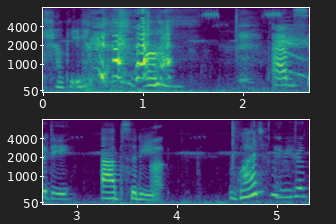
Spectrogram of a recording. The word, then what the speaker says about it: Abcde: Like Absidy. Chuck E. Cheese. Yeah, like I want to see like a little. No, not Chucky. Absidy.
